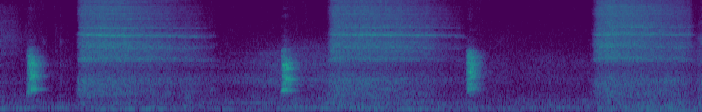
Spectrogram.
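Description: Slow, deep breaths drawn during a balance exercise on a foam oov: three broad, airy inhale-exhale swells spread over several seconds, each preceded by a short sharp nasal sniff, quiet and close with no talking.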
